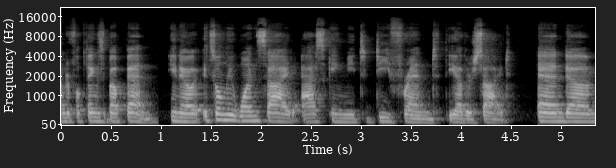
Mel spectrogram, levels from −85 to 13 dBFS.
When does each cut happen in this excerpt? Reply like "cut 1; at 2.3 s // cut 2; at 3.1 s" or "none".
cut 1; at 1.0 s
